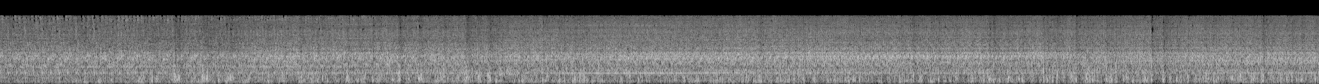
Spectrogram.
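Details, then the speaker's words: Ford Pinto with automatic, manifold blowing, revved just under 3000 rpm: deep droning throb over the engine, not smooth; vibration from about 2600 rpm up, later traced to a loose alternator bracket resonating. "so it's bad that i just know it's wrong just not smooth okay so switch off see anyone got any ideas"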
